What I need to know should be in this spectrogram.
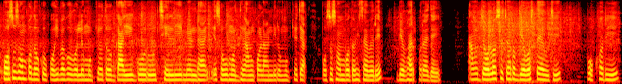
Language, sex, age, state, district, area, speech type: Odia, female, 45-60, Odisha, Kalahandi, rural, spontaneous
